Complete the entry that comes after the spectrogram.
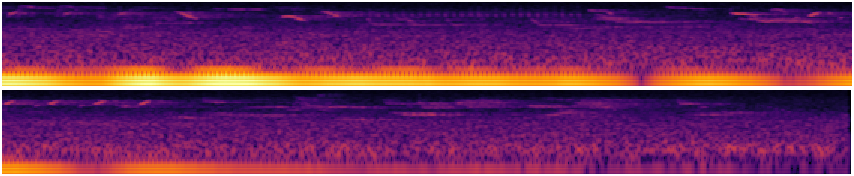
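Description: Birds chirping in quick runs of short high notes, over a low steady drone that fades out about three to four seconds in.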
